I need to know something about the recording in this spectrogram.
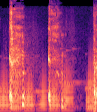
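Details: Adult woman in a coughing fit while speaking: three harsh, voiced coughs in quick succession.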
